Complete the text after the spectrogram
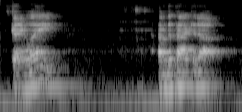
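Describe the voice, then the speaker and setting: An actor playing a tense, tired, hostile police officer, terse and commanding, in a table read. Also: male voice, mid-range voice, measured pace, natural voice. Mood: tense, impatient. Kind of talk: comic script table read. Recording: echoey, distant, muffled call audio.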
